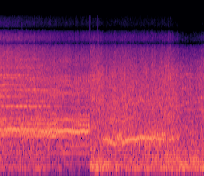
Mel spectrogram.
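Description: A car's tyres screeching in a long, steady squeal. About halfway through it gives way to a lower steady drone of a car engine, with a wavering higher tone over it.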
